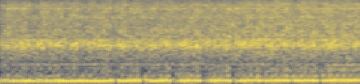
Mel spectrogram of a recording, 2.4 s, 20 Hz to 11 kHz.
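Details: 2006-2007 Suzuki GSX-R 600 four-cylinder, long left outside, after a sticky-throttle adjustment was fixed: a smooth, even low drone with a steady beat, no misses or clatter. A healthy idle.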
